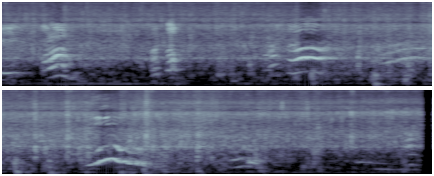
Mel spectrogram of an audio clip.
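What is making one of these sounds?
Young children shout and squeal playfully nearby, outdoors.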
